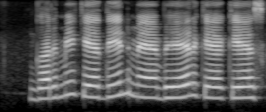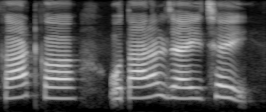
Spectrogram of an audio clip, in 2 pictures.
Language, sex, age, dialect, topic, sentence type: Magahi, female, 18-24, Western, agriculture, statement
